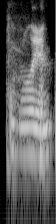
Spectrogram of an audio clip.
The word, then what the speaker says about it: Erulian: Erulian, thank you.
